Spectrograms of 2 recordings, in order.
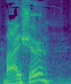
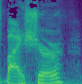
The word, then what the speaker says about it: Beishir: We are with Matt Walt with Bysher Audio Video. And that is spelt, because I was told to spell this correctly, because it is. It sounds by sure, but it's actually spelt B-E-I-S-H-I-R.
